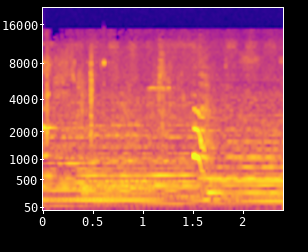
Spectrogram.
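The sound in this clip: Young puppies whimper and give small yips, faint thin squeaks rising briefly over a steady low hum.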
